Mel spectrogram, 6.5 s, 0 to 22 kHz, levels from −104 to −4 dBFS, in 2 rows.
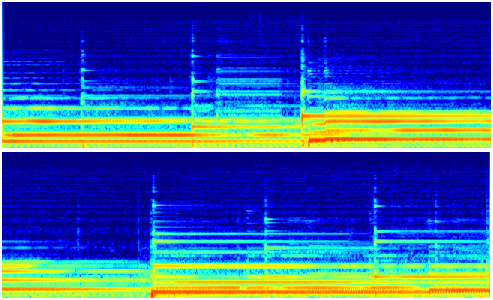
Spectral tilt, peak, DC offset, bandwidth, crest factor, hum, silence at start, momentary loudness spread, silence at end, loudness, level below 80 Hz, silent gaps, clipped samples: -12 dB/octave; -12 dBFS; under 0.1%; 5.2 kHz; 14 dB; none; 0 s; 9 LU; 0 s; -27 LUFS; -46 dBFS; none; under 0.1%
